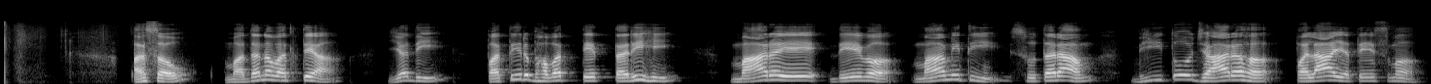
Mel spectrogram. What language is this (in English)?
Sanskrit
